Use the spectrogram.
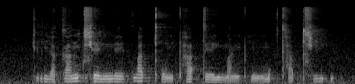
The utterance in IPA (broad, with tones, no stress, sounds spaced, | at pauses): k r i˨˩ a̯ k a˦˥ n t͡ɕʰ e˧ n ŋ eː˧ k w a˥˩ t̚ pʰ o˩˦ n pʰ a˦˥ ʔ t eː˧ j m a˨˩ ŋ pʰ i˨˩ n m o˥˩ k̚ tʰ a˨˩ p̚ t͡ɕʰ i˥˩ ʔ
